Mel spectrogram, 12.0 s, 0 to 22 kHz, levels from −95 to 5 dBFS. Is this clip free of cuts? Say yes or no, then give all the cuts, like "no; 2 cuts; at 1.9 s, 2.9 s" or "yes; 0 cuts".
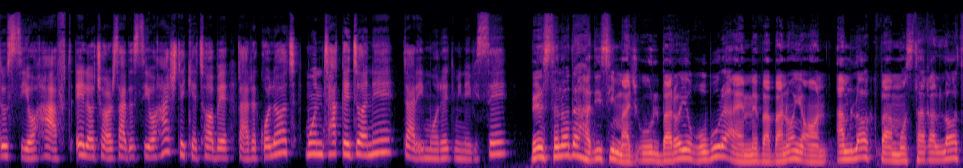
no; 2 cuts; at 3.0 s, 3.8 s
